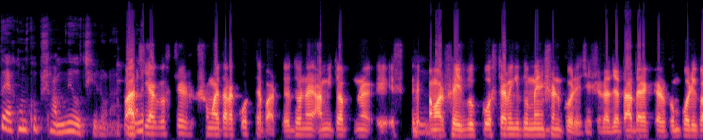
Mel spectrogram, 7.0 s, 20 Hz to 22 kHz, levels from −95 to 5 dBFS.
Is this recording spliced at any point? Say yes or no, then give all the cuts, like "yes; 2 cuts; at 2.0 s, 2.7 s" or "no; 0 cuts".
yes; 1 cut; at 1.2 s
